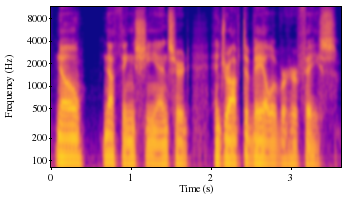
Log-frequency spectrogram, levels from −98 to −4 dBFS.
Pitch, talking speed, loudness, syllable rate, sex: 90 Hz, 180 wpm, -21 LUFS, 5.4 syllables/s, male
